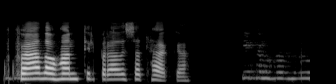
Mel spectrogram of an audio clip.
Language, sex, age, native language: Icelandic, female, 40-49, Icelandic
